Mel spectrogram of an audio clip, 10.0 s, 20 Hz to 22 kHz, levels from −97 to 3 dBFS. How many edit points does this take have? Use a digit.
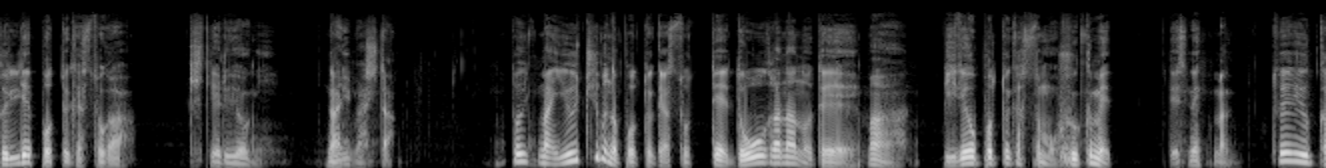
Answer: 0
